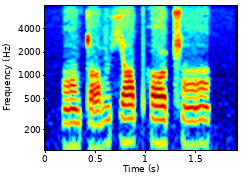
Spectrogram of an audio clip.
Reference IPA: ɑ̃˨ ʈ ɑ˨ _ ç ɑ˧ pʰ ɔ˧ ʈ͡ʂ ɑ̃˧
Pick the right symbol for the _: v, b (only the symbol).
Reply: v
